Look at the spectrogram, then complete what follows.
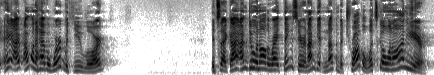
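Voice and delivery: complaining Job. Retold or imitated. Job taking God to court, lightly voiced exasperation. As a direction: plead your case like a wronged man. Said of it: "He wanted to take God to court and say".

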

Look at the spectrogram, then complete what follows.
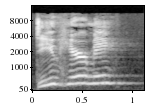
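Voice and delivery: pitched high, crying out "hear"; desperate plea. Retold or imitated. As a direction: reach up to God, begging to be heard. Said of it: "and said".

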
